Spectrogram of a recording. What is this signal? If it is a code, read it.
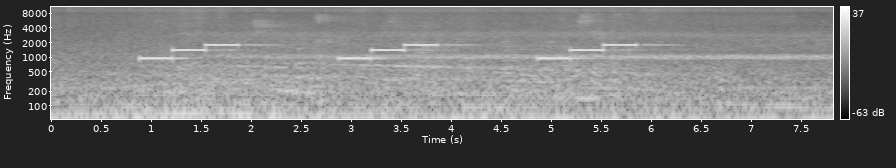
Telephone call progress tone (ITU plan), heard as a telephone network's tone, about 950, 1400, 1800 Hz, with room echo and the noise of a subway station. Special information tone.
